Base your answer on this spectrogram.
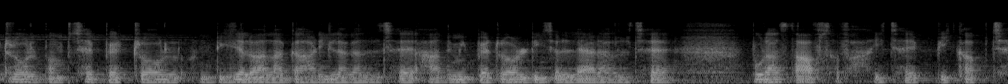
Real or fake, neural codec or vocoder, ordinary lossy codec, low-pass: fake; vocoder, 24 kHz, 100 mel bands, Vocos; none; 7.2 kHz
